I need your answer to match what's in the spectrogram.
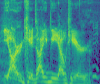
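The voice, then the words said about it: Gravelly pirate accent. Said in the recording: “AJ wanted me to do a pirate accent ... Gravelly. ... it's too gravelly. It would get right to my throat.”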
